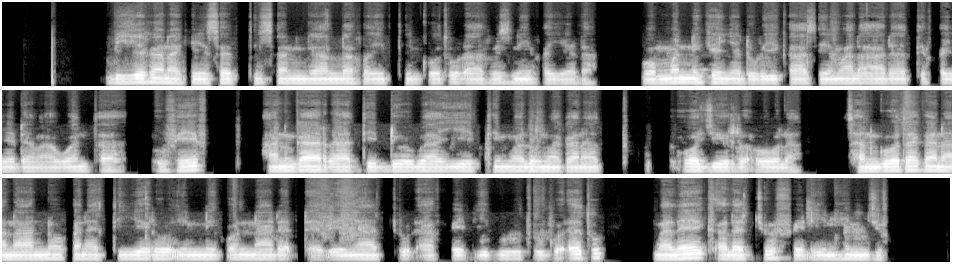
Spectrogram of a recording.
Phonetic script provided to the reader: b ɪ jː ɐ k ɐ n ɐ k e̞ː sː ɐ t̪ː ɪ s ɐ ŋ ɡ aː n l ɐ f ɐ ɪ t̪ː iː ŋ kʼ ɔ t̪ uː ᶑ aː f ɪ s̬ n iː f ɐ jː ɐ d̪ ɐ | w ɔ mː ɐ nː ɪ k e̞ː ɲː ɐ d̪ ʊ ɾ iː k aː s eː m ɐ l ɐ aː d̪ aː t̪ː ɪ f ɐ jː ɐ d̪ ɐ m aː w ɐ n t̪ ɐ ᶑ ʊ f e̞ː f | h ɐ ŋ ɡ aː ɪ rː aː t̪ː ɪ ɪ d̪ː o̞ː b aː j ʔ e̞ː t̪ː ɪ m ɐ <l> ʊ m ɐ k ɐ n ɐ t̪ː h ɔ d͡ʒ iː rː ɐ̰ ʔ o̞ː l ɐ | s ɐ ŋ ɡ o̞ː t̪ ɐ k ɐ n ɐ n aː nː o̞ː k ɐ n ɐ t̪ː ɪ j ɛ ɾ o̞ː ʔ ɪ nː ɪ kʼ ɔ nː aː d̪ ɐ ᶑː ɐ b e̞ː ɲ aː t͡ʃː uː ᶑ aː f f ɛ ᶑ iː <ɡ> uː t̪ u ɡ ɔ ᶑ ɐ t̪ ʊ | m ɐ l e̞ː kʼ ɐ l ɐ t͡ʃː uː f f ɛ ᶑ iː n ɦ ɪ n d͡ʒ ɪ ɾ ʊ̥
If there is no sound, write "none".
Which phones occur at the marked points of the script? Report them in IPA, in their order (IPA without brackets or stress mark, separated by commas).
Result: l, ɡ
